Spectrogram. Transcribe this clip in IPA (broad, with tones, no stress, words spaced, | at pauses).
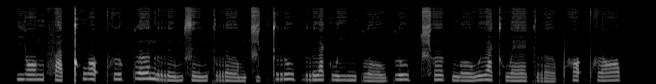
jɔː˧ŋfa˨˩t̚kʰwɔ˦˥ʔ pʰlu˦˥k̚plɤː˥˩n rɯː˩˦msɯː˩˦n krɤː˨˩mt͡ɕɯ˨˩k̚truː˥˩p̚ rɯ˦˥a̯kwiː˧ŋ ploː˩˦wpluː˥˩p̚t͡ɕʰɤː˥˩k̚ŋoː˧ wɯ˥˩a̯ kʰwɛː˧krɤː˩˦pʰɔ˦˥ʔpʰlɔː˦˥p̚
